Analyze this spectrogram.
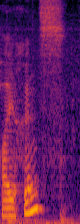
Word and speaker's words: Huygens: Now, interestingly, this is very closely related to the idea of Huygens. This is how you pronounce his name in Dutch.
